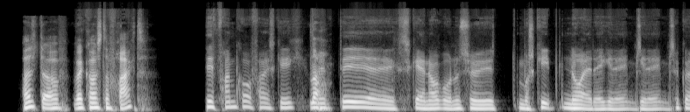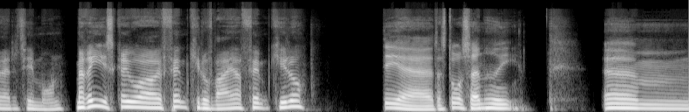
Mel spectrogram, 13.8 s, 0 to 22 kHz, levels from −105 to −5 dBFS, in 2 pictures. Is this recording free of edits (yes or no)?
no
